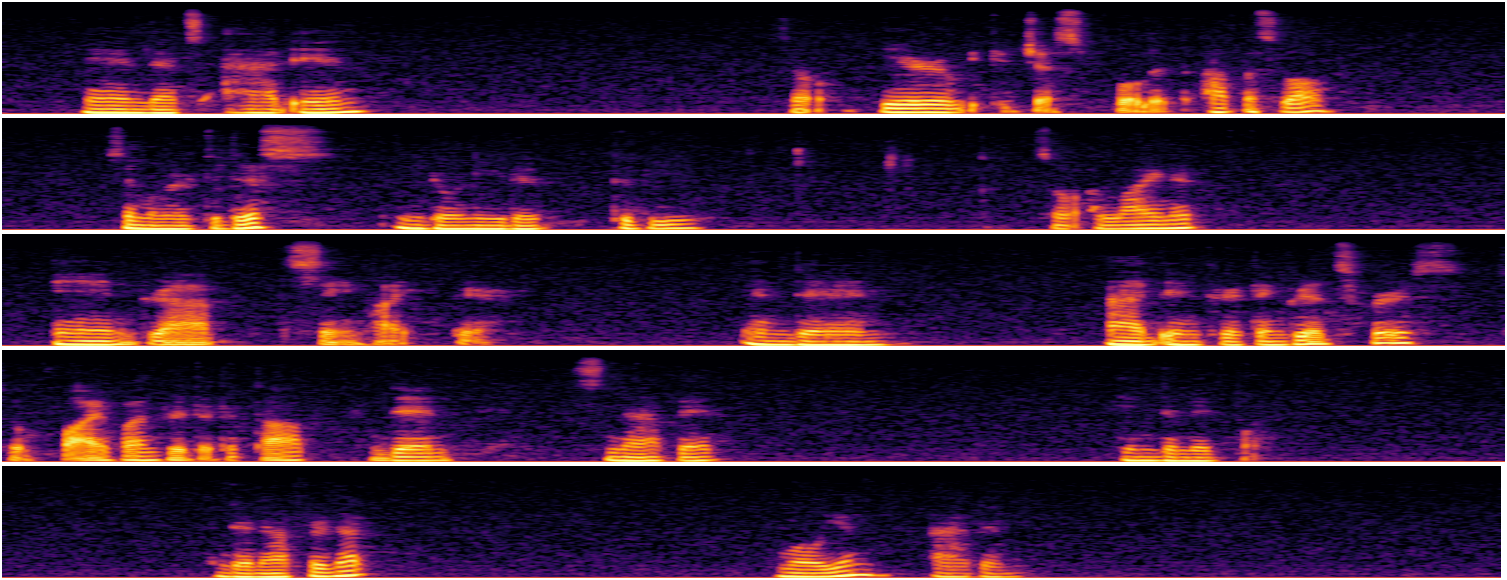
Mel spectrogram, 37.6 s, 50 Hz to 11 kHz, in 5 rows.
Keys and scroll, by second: 6.9 Escape, 7.6 Escape, 7.9 Escape, 8.4-9.1 typing, 11.1 Escape, 11.4 Escape, 11.7-12.3 typing, 16.5 Escape, 16.8 Escape, 17.1 Escape, 30.5 Escape, 30.8 Escape, 34.5 Escape, 34.8 Escape.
